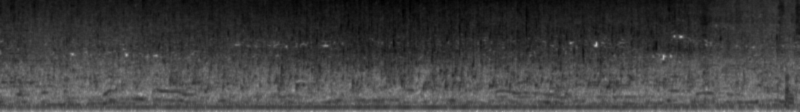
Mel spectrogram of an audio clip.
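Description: Small decorative garden fountain running: water jetting up from its pump and splashing steadily back into the basin.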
